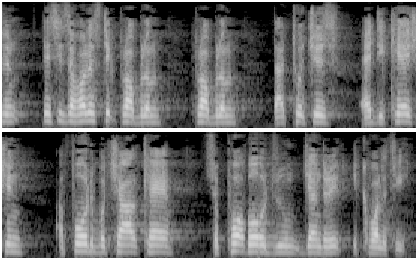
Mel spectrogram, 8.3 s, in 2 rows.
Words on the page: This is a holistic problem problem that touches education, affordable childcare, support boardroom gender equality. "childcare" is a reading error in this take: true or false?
false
